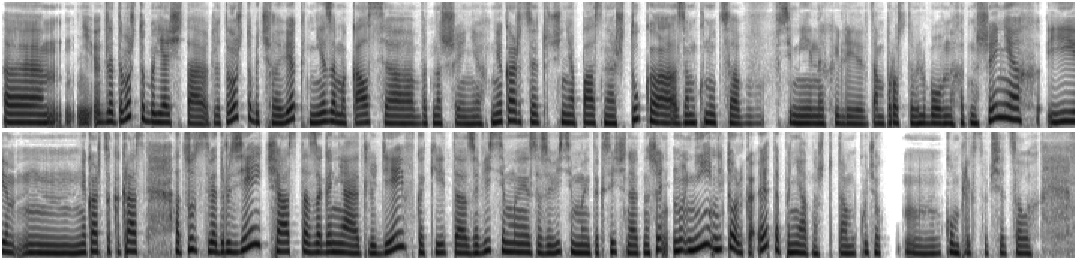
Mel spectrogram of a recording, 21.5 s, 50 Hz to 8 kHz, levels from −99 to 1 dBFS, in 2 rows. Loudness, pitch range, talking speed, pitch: -13 LUFS, 180-220 Hz, 155 wpm, 195 Hz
